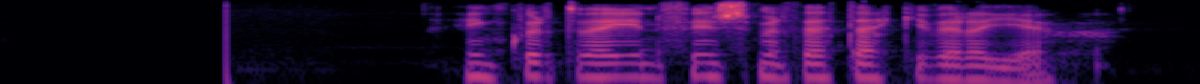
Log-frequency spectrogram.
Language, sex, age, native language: Icelandic, female, 50-59, Icelandic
